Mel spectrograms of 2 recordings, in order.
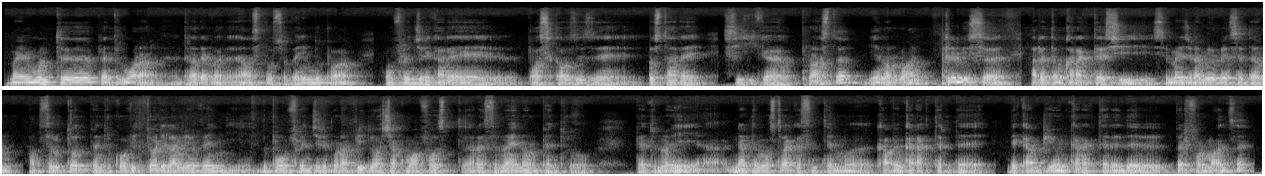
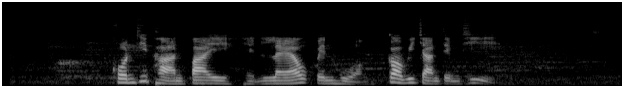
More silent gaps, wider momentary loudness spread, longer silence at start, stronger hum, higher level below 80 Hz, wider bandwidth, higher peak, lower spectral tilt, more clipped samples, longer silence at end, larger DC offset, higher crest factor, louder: neither; second, 6 LU vs 14 LU; second, 0 s vs 0.6 s; neither; first, -28 dBFS vs -76 dBFS; first, 17 kHz vs 10.5 kHz; first, 0 dBFS vs -10 dBFS; about the same, -7 dB/octave vs -6.5 dB/octave; neither; second, 0 s vs 1.25 s; neither; second, 14 dB vs 20 dB; first, -15 LUFS vs -29 LUFS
